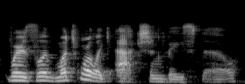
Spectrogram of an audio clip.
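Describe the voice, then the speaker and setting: A man's voice: mid-range voice, expressive, normal speed, creaky, a bit bright, breathy edge, muffled recording. A man co-hosting a podcast in casual, conversational talk about films. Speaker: podcast co-host. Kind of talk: casual film discussion.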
